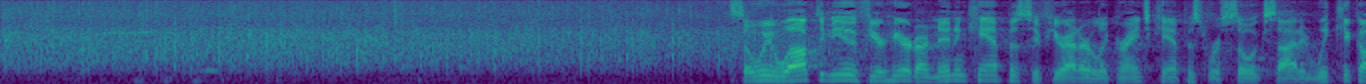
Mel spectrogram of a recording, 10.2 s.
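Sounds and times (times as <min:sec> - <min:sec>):
audience applause: 0:00.0 - 0:06.4
speech: 0:05.6 - 0:10.2.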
